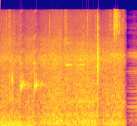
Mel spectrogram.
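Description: Low engine rumble from a heavy truck, strongest in the first half second and then fainter, with a few short beeps and two sharp clicks near the end.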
